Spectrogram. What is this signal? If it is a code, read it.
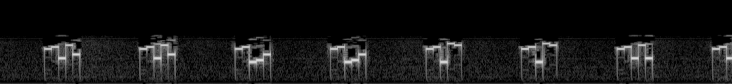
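Five-tone selective call (ZVEI), heard as quick runs of five tones, tones of about 70 ms. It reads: 89305 89305 89125 89125 89110 89110 89303
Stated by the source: ZVEI five-tone selective call 89277, received by SDR for feuerwehr-orlamuende fire service.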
